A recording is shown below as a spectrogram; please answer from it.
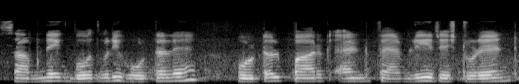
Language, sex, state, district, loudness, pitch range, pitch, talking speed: Hindi, male, Bihar, West Champaran, -16 LUFS, 145-165 Hz, 150 Hz, 140 wpm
